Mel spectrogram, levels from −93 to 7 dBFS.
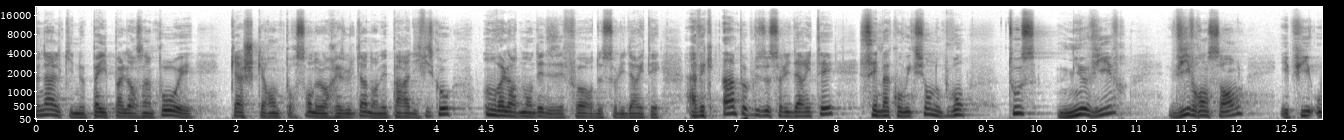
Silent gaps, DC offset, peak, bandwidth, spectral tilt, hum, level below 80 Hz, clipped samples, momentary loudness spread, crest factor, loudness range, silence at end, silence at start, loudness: none; 0.1%; 0 dBFS; 19 kHz; -5.5 dB/octave; none; -40 dBFS; under 0.1%; 8 LU; 14 dB; 1 LU; 0 s; 0 s; -15 LUFS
